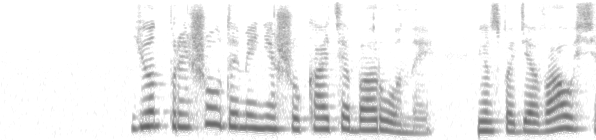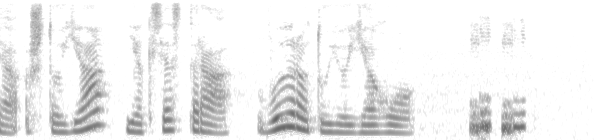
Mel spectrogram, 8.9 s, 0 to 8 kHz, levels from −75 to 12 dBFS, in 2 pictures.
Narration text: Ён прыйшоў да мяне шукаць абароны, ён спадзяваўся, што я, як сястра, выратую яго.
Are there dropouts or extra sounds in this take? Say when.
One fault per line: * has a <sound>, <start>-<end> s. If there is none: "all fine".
* has a laugh, 8.0-8.4 s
